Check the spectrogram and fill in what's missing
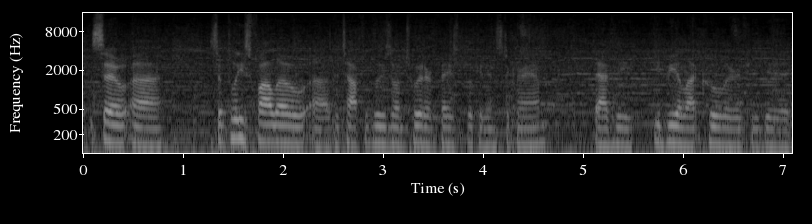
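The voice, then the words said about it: Deliberately smooth, soft announcer voice. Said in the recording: “do a nice smooth voice. I'm not trying to be as grating as normal”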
